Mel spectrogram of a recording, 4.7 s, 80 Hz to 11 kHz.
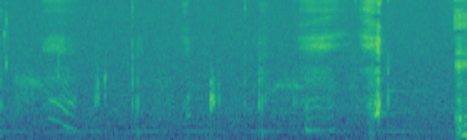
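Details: Short, abrupt little gasps recurring about once a second amid soft baby vocal sounds: hiccups in a 5-week-old baby.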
